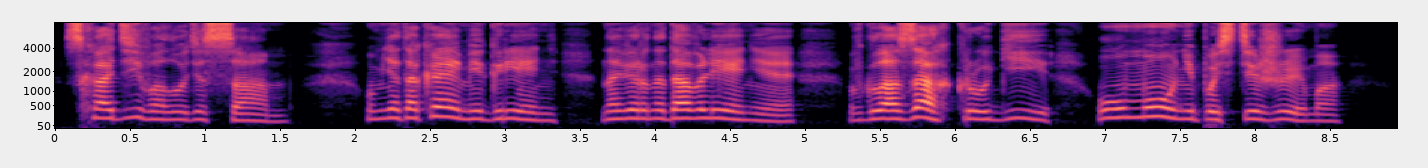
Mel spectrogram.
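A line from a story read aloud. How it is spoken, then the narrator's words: Dejected pleading voice. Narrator (Russian): Мама упавшим голосом взмолилась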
